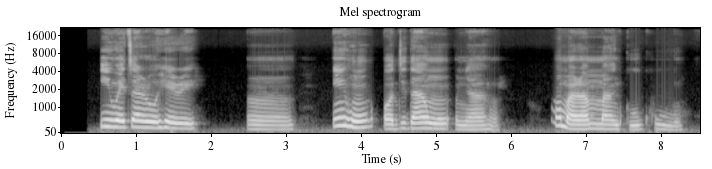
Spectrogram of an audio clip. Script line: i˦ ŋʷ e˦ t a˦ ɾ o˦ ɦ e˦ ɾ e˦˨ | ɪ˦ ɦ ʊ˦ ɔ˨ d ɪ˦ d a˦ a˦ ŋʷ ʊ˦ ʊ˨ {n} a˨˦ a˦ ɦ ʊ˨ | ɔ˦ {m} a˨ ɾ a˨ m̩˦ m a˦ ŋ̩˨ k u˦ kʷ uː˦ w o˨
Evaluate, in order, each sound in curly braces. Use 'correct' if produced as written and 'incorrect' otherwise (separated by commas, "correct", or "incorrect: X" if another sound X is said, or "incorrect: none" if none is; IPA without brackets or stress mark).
incorrect: ɲ, correct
